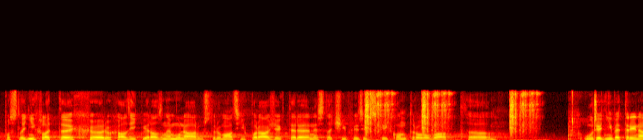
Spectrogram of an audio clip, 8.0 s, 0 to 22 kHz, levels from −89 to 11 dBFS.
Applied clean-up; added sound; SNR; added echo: none; Tambourine; 0 dB; none.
